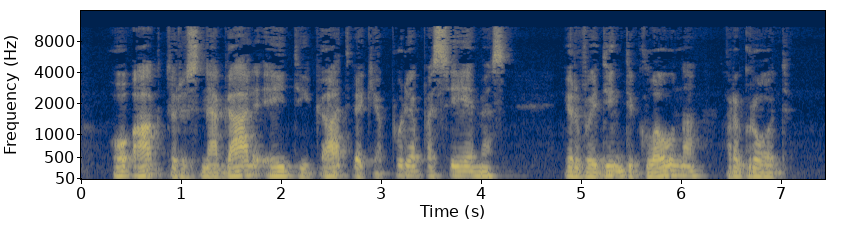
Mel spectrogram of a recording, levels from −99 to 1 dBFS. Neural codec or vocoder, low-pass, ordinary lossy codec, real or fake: vocoder, 44.1 kHz, 128 mel bands every 256 samples, BigVGAN v2; 14.4 kHz; MP3, 48 kbps; fake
